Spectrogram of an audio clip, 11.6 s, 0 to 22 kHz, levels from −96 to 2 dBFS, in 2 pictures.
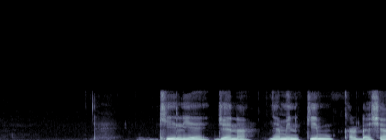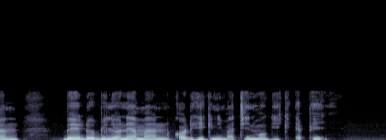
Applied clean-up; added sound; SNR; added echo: none; none; none; none.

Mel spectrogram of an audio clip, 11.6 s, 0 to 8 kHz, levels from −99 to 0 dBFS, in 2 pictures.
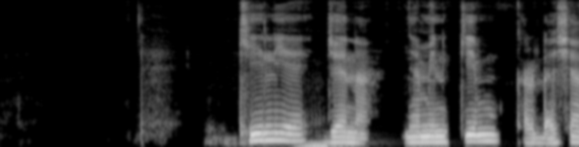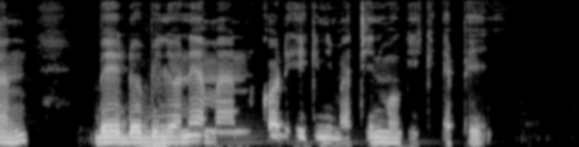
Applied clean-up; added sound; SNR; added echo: classical method spectral subtraction.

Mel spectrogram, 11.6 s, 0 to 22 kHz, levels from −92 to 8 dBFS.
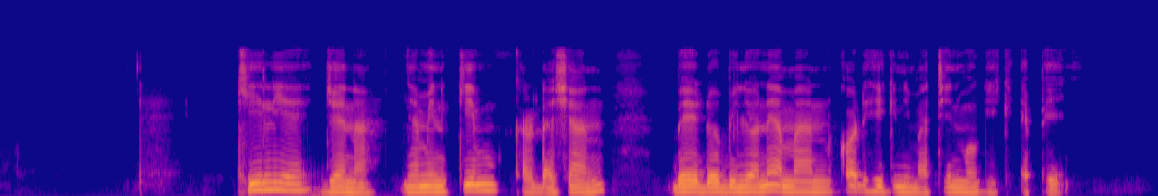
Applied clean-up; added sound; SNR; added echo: neural mask model Resemble Enhance denoiser.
